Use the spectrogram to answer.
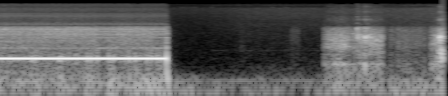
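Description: Telephone tones as a call is dialed and rings: a loud, steady electronic tone cuts off abruptly, then after a quiet pause a few short bursts of ringing tone sound.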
